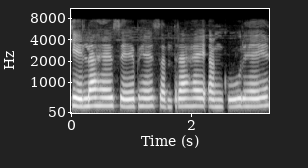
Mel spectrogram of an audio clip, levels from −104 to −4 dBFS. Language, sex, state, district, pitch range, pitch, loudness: Hindi, female, Chhattisgarh, Sarguja, 235-250 Hz, 245 Hz, -14 LUFS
